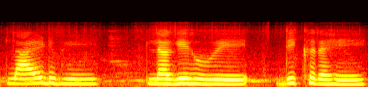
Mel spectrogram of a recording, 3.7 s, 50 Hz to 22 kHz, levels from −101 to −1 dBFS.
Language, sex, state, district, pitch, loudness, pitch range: Hindi, female, Chhattisgarh, Raipur, 215 Hz, -15 LUFS, 200-230 Hz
